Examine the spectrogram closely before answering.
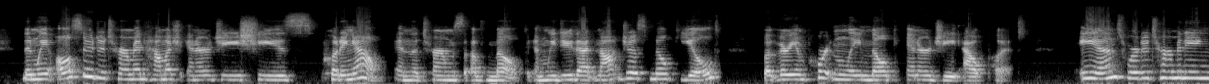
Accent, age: American, 30-49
